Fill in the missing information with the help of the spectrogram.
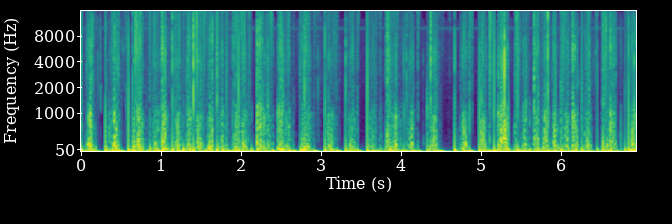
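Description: Bamboo earpicks, held in fingertips with long nails, scratch and rub quickly inside the open canals of both solid, rubbery silicone ear models on a white binaural microphone. The result is a dense run of rapid, rough scraping and thudding rubs with a deep, muffled rumble and very little brightness. Each stroke is short and dry, cutting off almost at once.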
